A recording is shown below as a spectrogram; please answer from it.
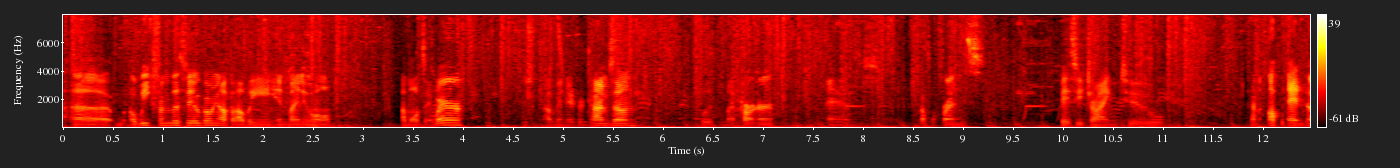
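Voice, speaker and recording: This streamer and vlogger from Massachusetts has a lowish, slightly bright, congested voice with a faint Boston accent. He rambles through a casual bedroom vlog, restarting often and filling gaps with fillers. A fan runs in the room, and he uses a desk mic on a stand.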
